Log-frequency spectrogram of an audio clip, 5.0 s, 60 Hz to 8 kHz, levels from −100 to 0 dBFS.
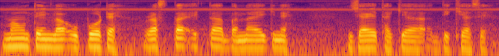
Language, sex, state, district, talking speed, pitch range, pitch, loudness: Nagamese, male, Nagaland, Kohima, 155 wpm, 110-135 Hz, 120 Hz, -18 LUFS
